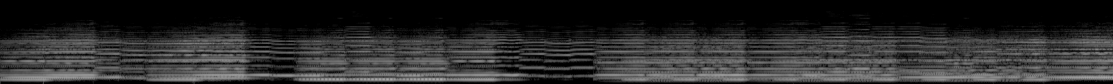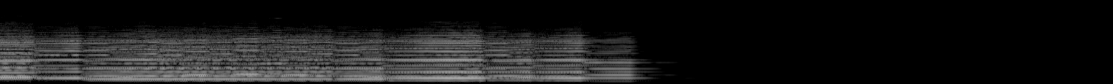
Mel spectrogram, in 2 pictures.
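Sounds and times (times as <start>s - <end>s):
minuet for viola trio: 0.0s - 17.6s.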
